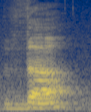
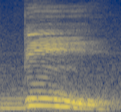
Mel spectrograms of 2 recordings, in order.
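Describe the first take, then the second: First: It uses the pronunciation for words starting with consonants. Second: It uses the pronunciation for words starting with vowels. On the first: "you can see it's pronounced with consonants" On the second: "this pronunciation changes when you use vowels"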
